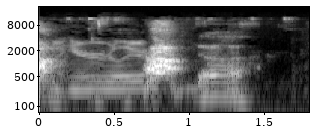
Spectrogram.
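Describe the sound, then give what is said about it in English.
A few quick, high-pitched barks and yaps from a Cheagle dog in a fairly loud burst: a drawn-out whiny bark, a sharp yip, then one more bark before it goes quiet. “They're the most annoying dogs in the world.”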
